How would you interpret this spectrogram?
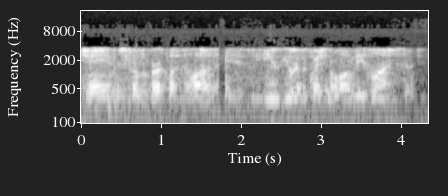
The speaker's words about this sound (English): you have to turn down your radio.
